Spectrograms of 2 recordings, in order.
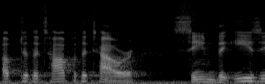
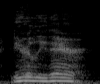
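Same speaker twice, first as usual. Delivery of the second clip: panting; 7 semitones higher than usual. A narrator's reading. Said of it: "Harry panted".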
